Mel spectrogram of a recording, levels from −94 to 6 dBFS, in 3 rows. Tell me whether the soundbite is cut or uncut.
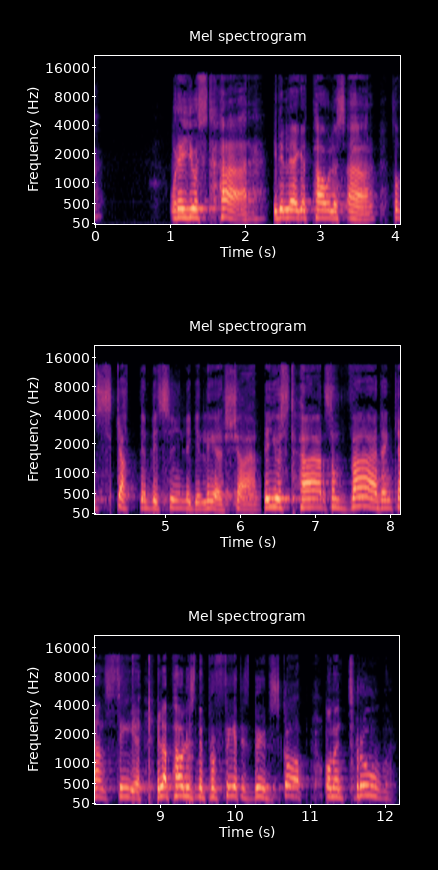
cut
